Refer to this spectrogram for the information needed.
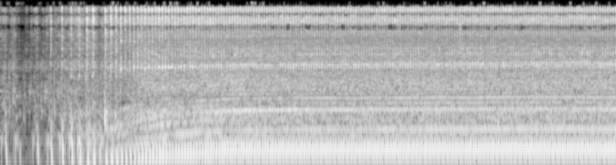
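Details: Free Husqvarna mower, throttle cable missing, after fuel was poured into the spark plug hole: ragged pulling, then it catches into a steady, fast, slightly high idle with no misses. Debris blew out; owner thinks the clog may have cleared. High idle.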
